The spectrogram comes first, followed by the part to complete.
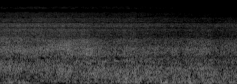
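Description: Surf breaking and washing up a beach: a steady rush that swells about half a second in and then eases, with some wind on the microphone.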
